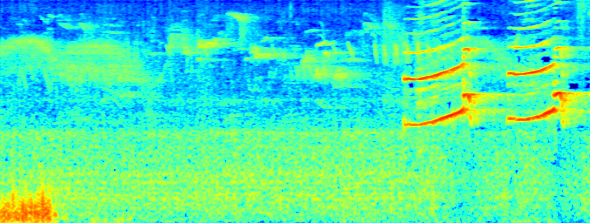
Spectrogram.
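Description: A bald eagle gives two thin, high, squeaky whistled phrases about a second apart, each a quick run of piping notes. A low thump sounds at the start.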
